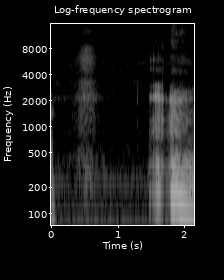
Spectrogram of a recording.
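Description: A man's short sniff, then him clearing his throat near the end.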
